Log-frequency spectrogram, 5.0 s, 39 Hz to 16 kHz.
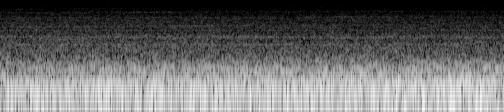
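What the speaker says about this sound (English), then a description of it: "So here we go on the takeoff roll." Boeing 717 accelerating down the runway on its takeoff roll in a flight simulator game, a steady, loud broadband engine roar that holds level with no voices over it.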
